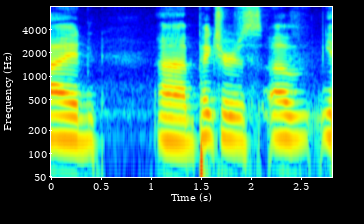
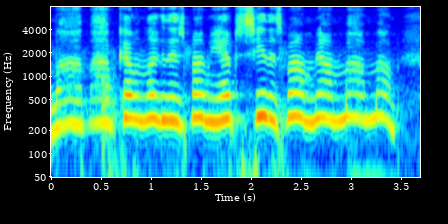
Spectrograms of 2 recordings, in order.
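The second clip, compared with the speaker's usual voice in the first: panicked, frantic pleading, much higher pitch; 10 semitones higher, 6 dB quieter than usual. Recalling calling their mom out of the garage; retelling own freaking out. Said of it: "I was freaking out".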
